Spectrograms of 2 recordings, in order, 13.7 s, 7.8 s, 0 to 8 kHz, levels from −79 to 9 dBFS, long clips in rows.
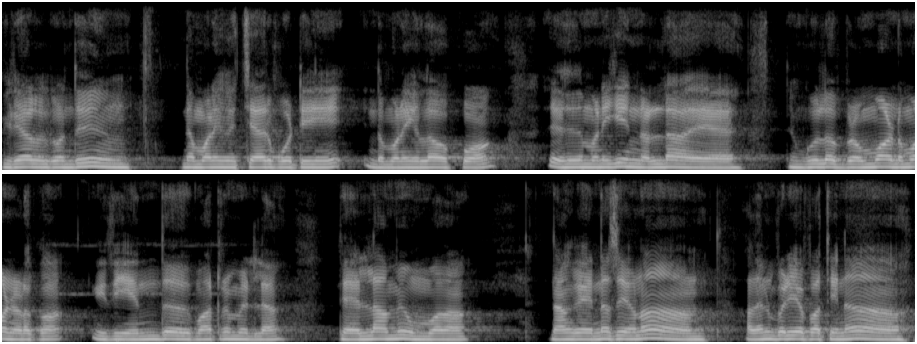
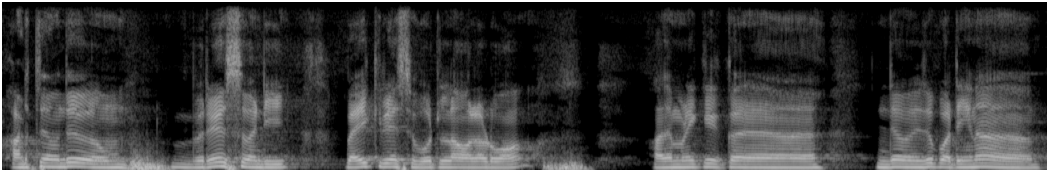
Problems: none marked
